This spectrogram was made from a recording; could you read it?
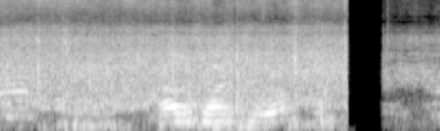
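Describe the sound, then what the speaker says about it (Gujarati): Dense, steady hiss of heavy rain pouring down on Girnar hill near Junagadh, continuous and fairly loud, cutting out abruptly for a moment near the end before resuming. "ધોધમાર વરસાદ ચાલુ છે"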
